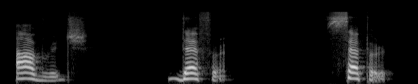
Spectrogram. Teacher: we louden our voice at the beginning of the word, and after this we lower down our tone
